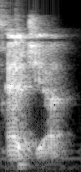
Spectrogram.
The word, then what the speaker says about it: Adyar: Am I pronouncing Adyar right? – You are, yes, Adyar.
